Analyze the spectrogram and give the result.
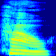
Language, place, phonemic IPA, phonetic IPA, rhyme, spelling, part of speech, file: English, California, /haʊ/, [həu̯], -aʊ, how, adverb / conjunction / interjection / noun, En-us-how.ogg
- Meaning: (adverb) 1. To what degree or extent 2. In what manner 3. In what manner: By what means 4. In what manner: With overtones of why, for what reason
